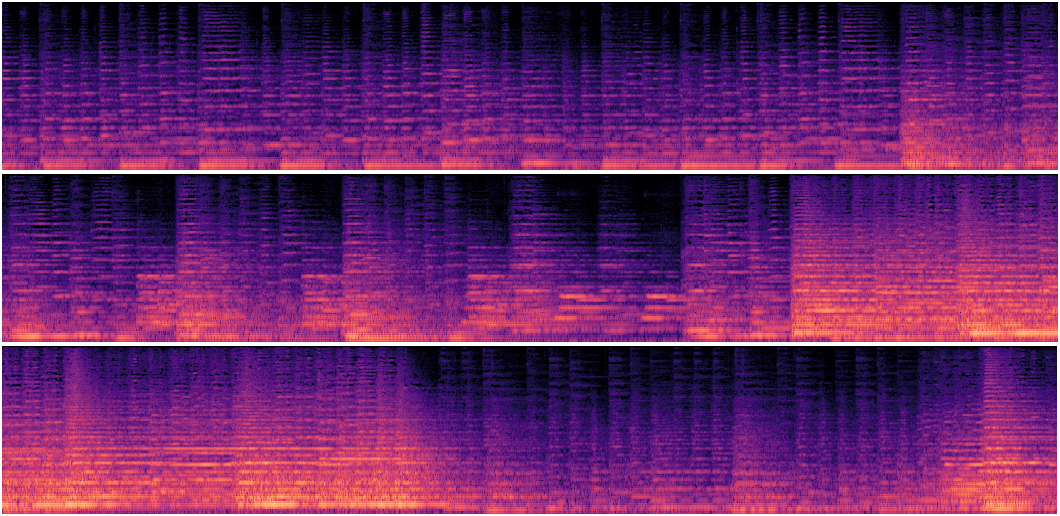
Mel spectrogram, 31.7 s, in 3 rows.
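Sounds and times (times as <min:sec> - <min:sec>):
overture in D major: 0:11.7 - 0:31.6.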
